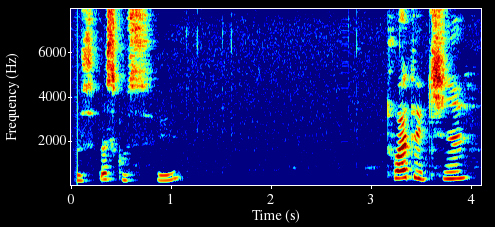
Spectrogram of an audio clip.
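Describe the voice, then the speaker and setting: A woman casually commentating her life-simulation gameplay, chatty and excitable, talking to her characters, sniffly from a cold. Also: high voice, slow pace. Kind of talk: casual let's-play commentary.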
